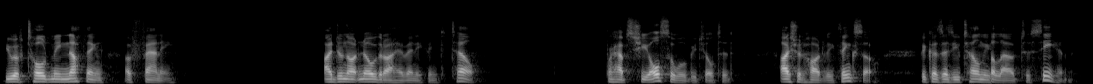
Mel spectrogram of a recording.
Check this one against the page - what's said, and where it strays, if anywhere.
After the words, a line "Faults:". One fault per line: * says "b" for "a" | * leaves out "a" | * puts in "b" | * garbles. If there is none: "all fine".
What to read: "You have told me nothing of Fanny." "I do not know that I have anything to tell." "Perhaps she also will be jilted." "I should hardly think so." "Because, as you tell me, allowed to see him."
"You have told me nothing of Fanny." "I do not know that I have anything to tell." "Perhaps she also will be jilted." "I should hardly think so." "Because, as you tell me, allowed to see him."
Faults:
all fine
